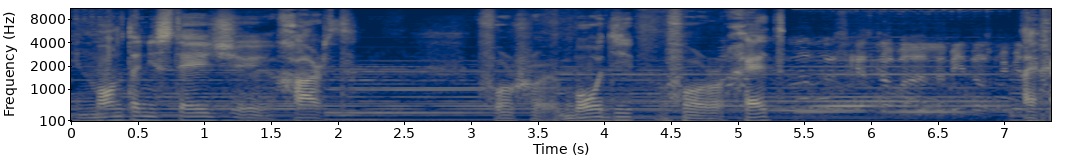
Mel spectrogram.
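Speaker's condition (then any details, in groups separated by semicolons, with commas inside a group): No condition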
